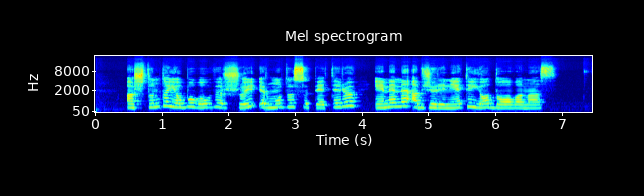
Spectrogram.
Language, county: Lithuanian, Šiauliai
